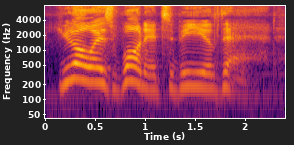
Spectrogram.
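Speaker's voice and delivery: ordinary delivery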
